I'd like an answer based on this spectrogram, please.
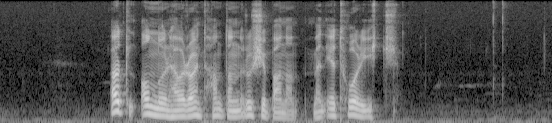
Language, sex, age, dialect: Faroese, male, 36-60, Norðurstreymoy/Eysturoy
